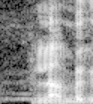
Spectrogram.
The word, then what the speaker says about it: hamburger: you have uh lamborgh lamberg is a hamburger l apostrophe and then spell the word hamburger as you write it in english le el apostros okay h is silent so so the word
